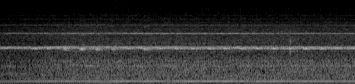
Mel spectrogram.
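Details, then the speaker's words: BMW 550i with N62 V8 and a known coolant leak: steady high-pitched squeal over a quiet idle; owner suspects a vacuum-related leaking seal, unconfirmed. "so this could easily be vacuum related it could just be one of the seals that's interfering with the vacuum and causing that that squeaking noise"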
